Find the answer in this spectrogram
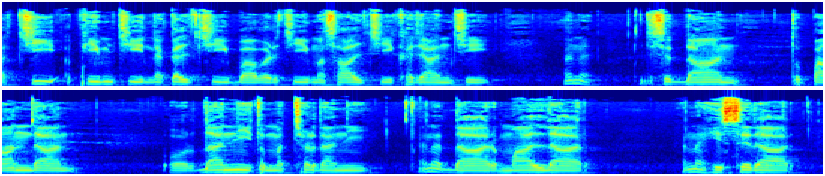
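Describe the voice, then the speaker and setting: A man's voice: fairly low pitch, mellow. A man teaching Hindi grammar for an exam, listing example words one after another and checking in with "है ना" as he goes. He speaks Hindi with a Rajasthani accent. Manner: rattles off word lists with repeated "है ना" tags. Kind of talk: exam-prep grammar lesson.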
